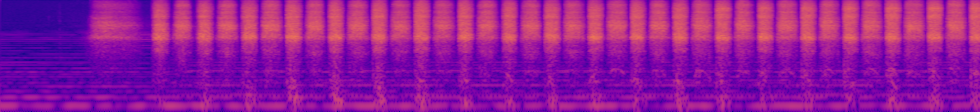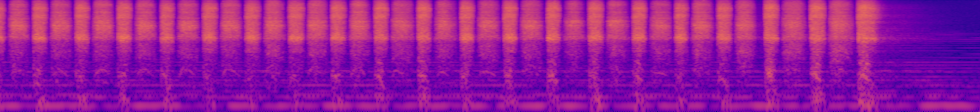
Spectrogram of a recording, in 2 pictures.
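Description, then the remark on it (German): Rapid, steady nasal breathing done as a fast-rhythm breathing exercise: quick forceful sniffs and exhales repeated at an even fast rhythm for over twenty seconds, loud with a low hum underneath. “Üben Sie von Anfang an in einem schnellen Rhythmus, da ein langsamer mehr Muskelkraft fordert und wesentlich schwerer länger durchzuhalten ist.”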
